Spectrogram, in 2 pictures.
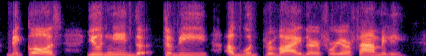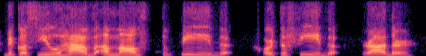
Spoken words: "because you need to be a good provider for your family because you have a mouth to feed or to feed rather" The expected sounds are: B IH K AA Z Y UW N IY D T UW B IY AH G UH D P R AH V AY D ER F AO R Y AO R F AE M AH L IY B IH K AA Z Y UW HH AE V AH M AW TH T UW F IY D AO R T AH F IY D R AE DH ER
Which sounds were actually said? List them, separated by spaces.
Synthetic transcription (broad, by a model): B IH K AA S Y UW N IY D T UW B IY AH G UH D P R AH V AY D ER F AO R Y AO R F AE M AH L IY B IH K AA S Y UW HH AE V AH M AW TH T UW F IY D AO R T AH F IY D R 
